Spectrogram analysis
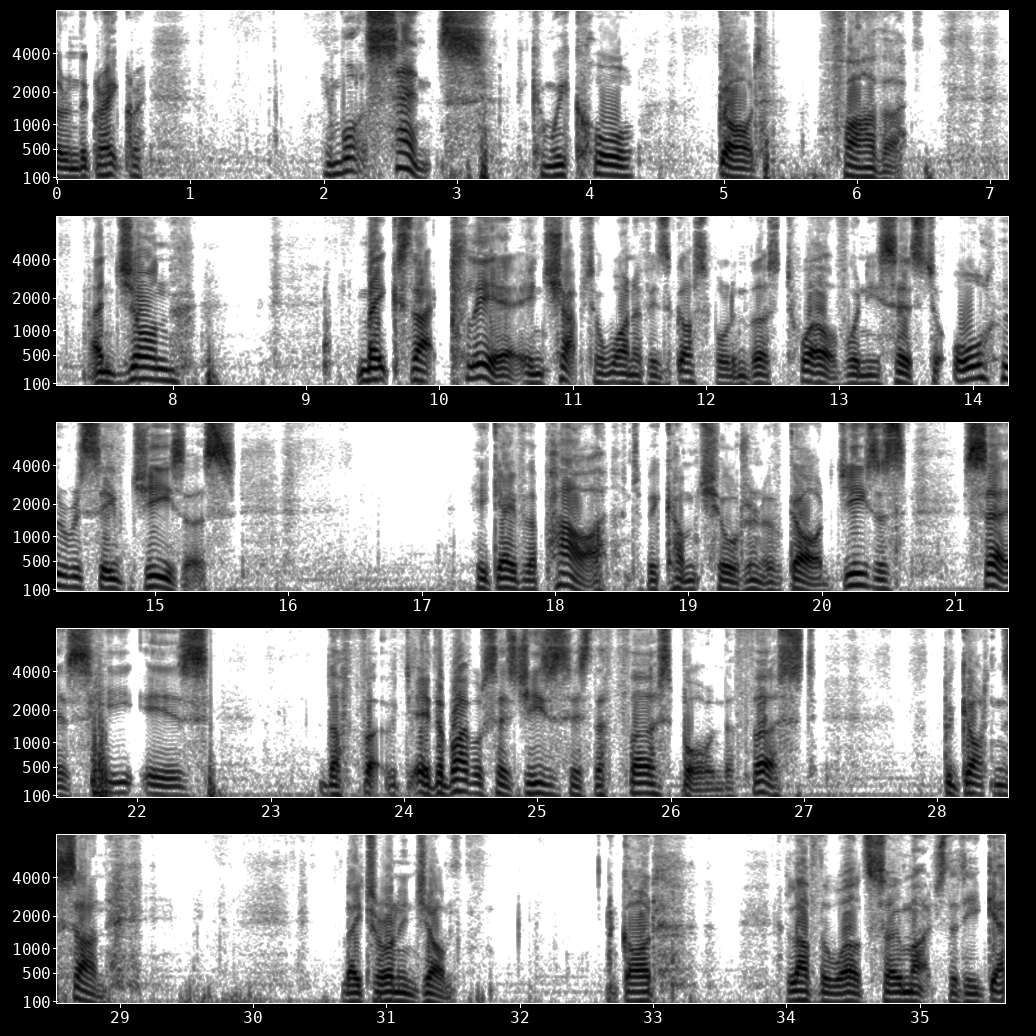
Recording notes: This one was recorded on a walk.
